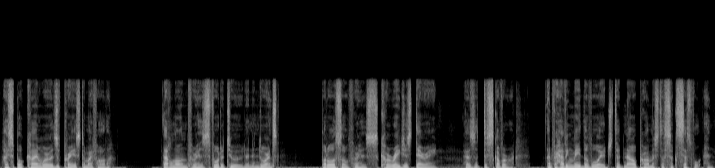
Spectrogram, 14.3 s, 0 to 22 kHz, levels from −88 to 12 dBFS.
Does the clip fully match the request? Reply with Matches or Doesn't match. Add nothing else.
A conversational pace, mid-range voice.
Doesn't match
